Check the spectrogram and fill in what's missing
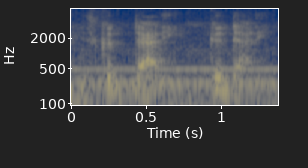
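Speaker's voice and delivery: whispered softly, full of love; tender whisper. Real, not acted. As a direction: breathe it out fondly, barely voiced. Tender praise of his dad.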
